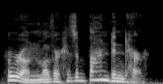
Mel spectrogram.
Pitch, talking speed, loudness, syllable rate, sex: 140 Hz, 220 wpm, -16 LUFS, 7.2 syllables/s, male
